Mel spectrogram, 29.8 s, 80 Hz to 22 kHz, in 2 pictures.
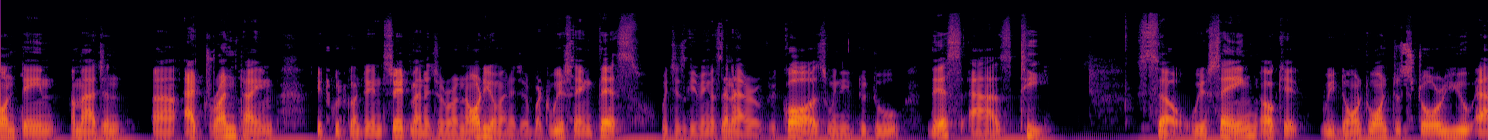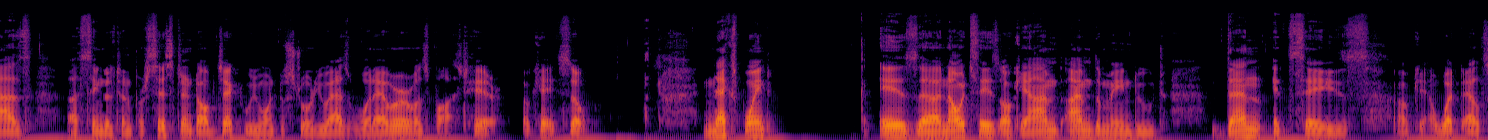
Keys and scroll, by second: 12.6 ctrl+s.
